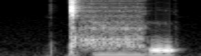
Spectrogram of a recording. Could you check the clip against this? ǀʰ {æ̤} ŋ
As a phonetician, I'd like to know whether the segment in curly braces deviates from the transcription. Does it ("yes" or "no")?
no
